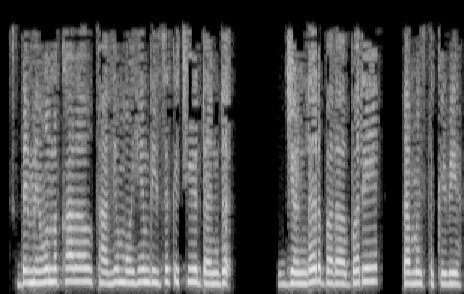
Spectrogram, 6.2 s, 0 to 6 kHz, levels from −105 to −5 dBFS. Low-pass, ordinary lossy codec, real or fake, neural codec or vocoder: 5.4 kHz; MP3, 24 kbps; fake; codec, 16 kHz, 1.1 kbps, Voila-Tokenizer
